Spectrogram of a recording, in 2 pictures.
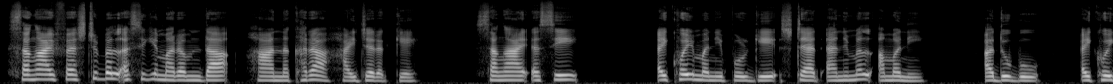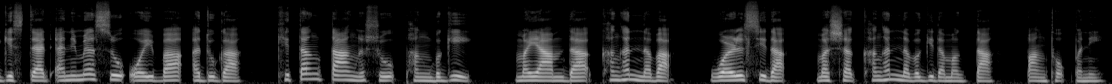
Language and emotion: Manipuri, neutral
